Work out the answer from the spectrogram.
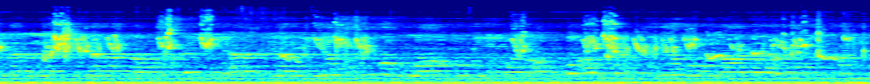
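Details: Lovebirds at mating time make scattered sharp chirps and short squawks in irregular bursts, set against a steady low humming background.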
